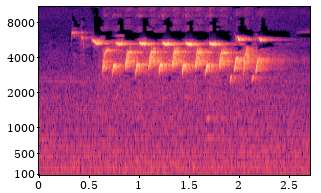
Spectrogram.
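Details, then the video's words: European goldfinch singing a rapid, liquid twittering phrase of high tinkling notes lasting under two seconds, clean and close. "تغريد حسون ويداني"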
